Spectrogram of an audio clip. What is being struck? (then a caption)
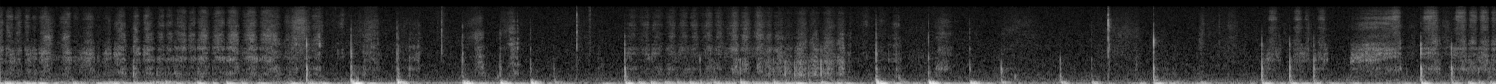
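Glass tablet screen with plastic stylus. A plastic Apple Pencil tip scratches and taps across the flat, solid glass screen of an iPad during drawing strokes, while fingertips swipe the glass. Soft rubbing and scratching strokes are broken by sharp, short taps with dull low thumps underneath.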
